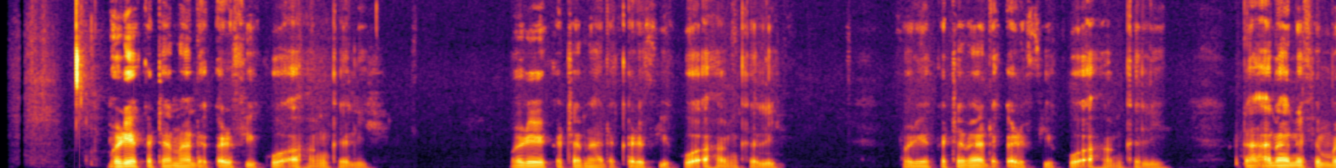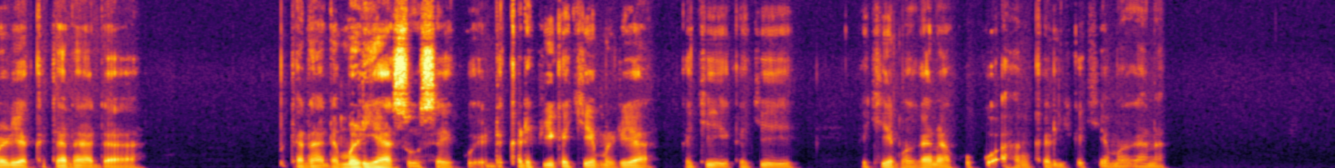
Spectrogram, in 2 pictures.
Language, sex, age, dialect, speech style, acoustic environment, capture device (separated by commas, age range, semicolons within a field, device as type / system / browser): Hausa, male, 25-34, Nigeria - Katsina, relaxed, silence, mobile / Linux / Chrome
